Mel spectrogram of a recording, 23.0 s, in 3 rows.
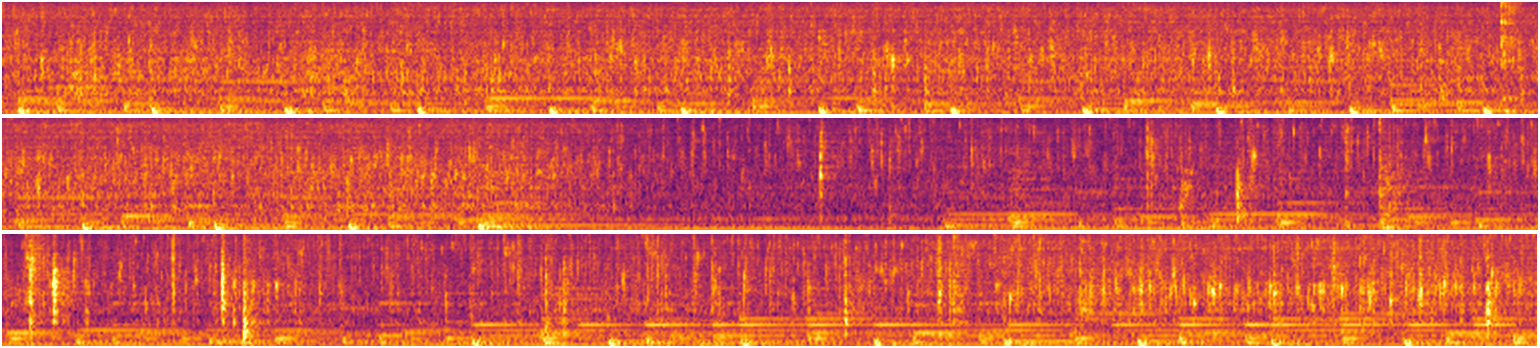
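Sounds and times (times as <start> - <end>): fish sizzling in hot oil: 0.0 - 23.0.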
